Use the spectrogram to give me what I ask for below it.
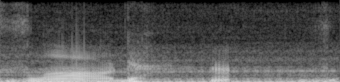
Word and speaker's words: vlog: for video log and it is two words so I guess the log is not a crime against nature but you know what hey I want to be like the cool kids and say it correctly so it's vlog V log where did I get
